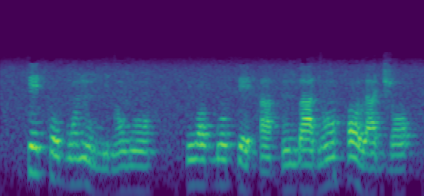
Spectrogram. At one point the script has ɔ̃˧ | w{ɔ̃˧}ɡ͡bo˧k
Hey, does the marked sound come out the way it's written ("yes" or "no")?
no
